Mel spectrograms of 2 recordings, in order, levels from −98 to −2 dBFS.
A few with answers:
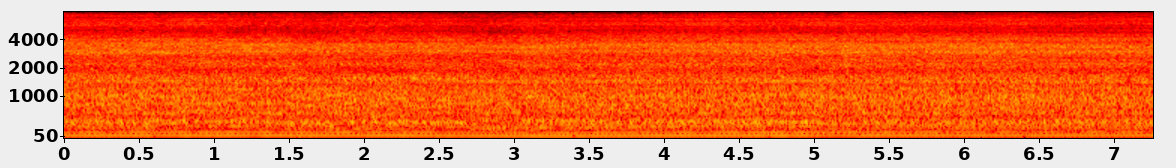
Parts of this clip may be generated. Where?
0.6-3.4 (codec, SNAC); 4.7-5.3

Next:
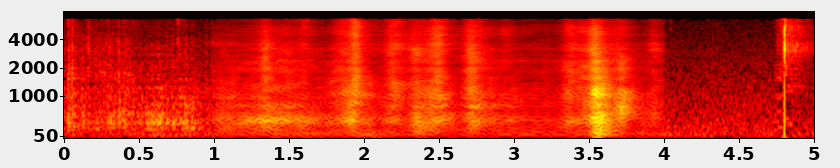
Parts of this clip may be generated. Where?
1.0-4.0 (vocoder, Vocos)

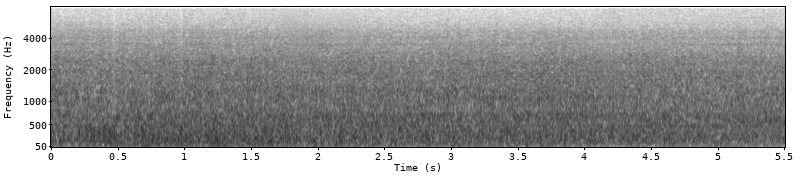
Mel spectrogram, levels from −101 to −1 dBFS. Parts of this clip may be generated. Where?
1.7-2.3 (codec, DAC)

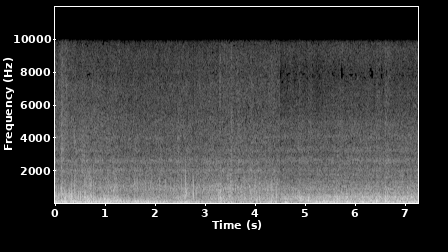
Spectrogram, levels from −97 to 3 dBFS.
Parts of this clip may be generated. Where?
0.0-0.5 (vocoder, BigVGAN v2); 1.1-3.0

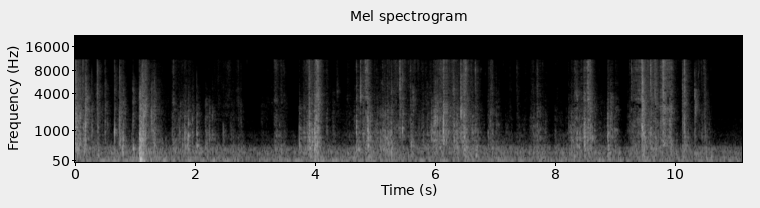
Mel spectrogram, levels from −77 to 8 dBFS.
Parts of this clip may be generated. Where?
none

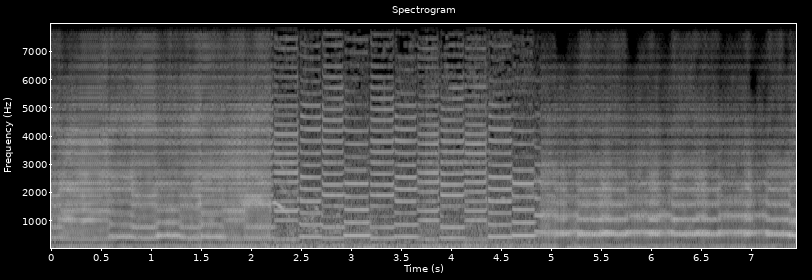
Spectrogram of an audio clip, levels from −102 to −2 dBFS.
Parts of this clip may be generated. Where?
0.0-2.2 (vocoder, Vocos); 4.9-7.5

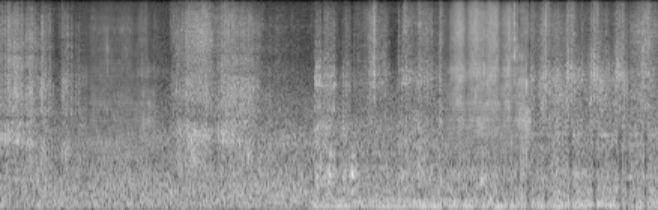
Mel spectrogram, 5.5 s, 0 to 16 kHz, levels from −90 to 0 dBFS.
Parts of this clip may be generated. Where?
0.7-1.3 (vocoder, Vocos); 3.7-4.4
